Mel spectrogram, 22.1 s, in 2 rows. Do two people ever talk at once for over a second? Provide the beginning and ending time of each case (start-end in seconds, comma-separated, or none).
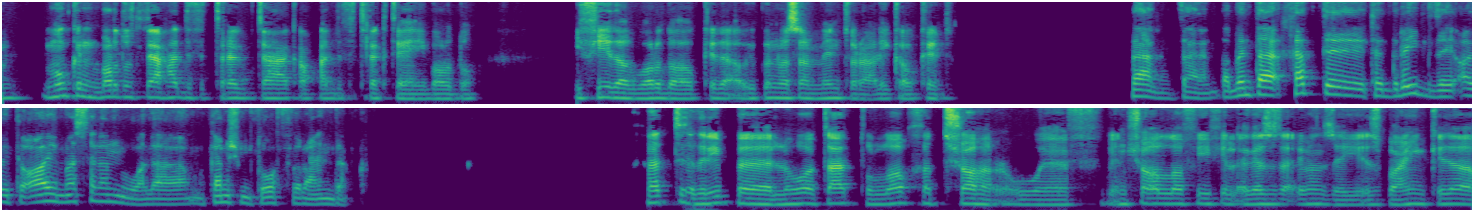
none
